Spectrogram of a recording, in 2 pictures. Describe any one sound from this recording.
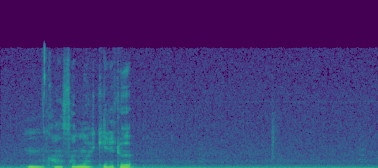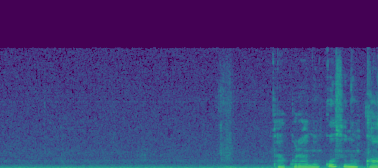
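Game tiles click as they are placed on a table.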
